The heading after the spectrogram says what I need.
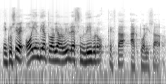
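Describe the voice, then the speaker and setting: Man, youth pastor host, slightly high voice, halting restarts, studio. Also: big pitch swings, dark tone. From Dominican Republic. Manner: halting, restarts words, addresses viewers at home.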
